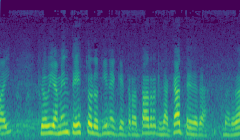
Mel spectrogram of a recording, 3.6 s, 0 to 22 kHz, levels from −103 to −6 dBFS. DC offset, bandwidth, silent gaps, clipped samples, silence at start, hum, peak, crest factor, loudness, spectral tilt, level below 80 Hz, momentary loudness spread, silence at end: under 0.1%; 5.4 kHz; none; under 0.1%; 0 s; none; -6 dBFS; 16 dB; -23 LUFS; -9 dB/octave; -58 dBFS; 13 LU; 0 s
